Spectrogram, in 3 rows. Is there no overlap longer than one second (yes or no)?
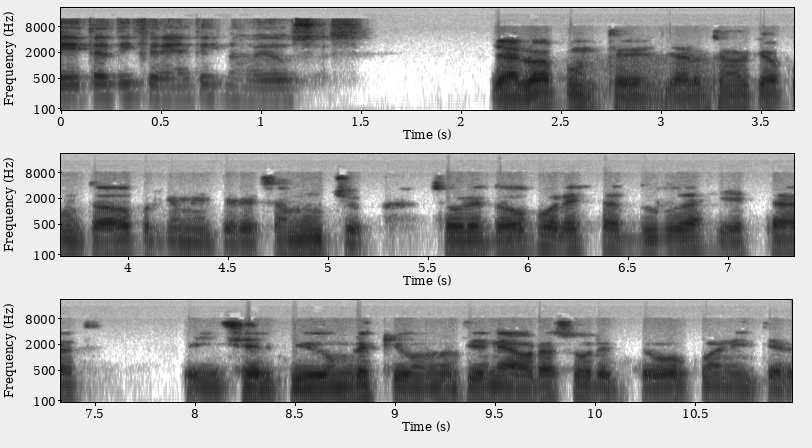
yes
